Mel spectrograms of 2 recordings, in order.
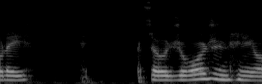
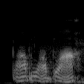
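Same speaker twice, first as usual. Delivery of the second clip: grumpy principal; 5 semitones lower than usual. Acted. Mean principal grumbles.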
